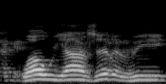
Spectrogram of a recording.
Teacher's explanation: জের যেটা হবে, হুম বি হবে না আর পুরো ভি হবে না। ওয়াও ইয়াজের বি হুম হবে না, ওয়াও ইয়াজের ভিও হবে না, এই দুটোর মাঝখানে থাকবে।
